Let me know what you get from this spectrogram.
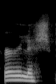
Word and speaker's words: Urlichs: So we think it's Jessica Urlichs. It's actually Jessica Urlich, but everyone says it wrong, she said. But I'm going to say it right out of respect for this.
